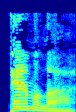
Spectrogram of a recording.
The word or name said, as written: pamela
